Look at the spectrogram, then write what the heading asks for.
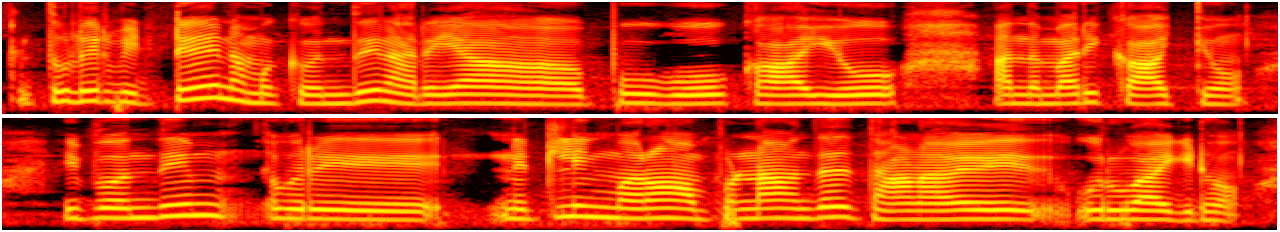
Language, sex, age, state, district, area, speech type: Tamil, female, 18-30, Tamil Nadu, Thanjavur, rural, spontaneous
